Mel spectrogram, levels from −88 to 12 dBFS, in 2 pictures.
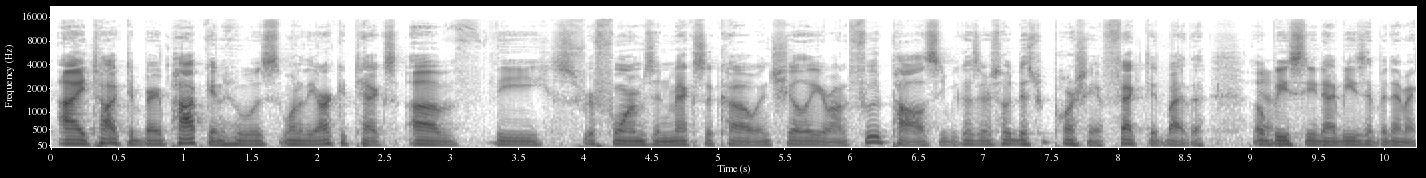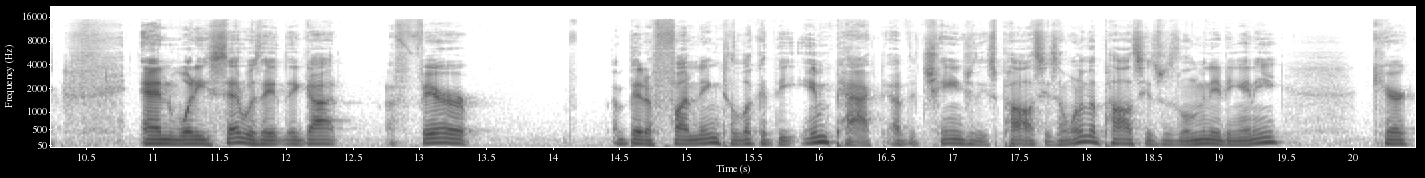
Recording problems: none

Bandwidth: 15 kHz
